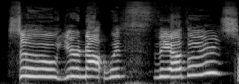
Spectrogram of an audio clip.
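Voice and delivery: shrill head voice. Acted. Head asks.

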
